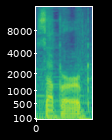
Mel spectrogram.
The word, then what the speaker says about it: suburb: gradually move on to trickier words like suburb stress on the first syllable not the second embrace the music think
